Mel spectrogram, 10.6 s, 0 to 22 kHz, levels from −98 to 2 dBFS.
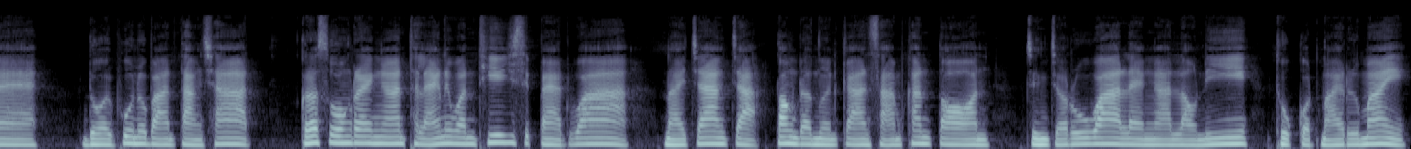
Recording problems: abrupt cut into speech; at the start

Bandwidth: 14 kHz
